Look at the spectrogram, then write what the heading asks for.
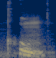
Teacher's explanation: your tongue goes way back to your uvula, and you gotta have a lot of friction when you do it. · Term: capital Q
